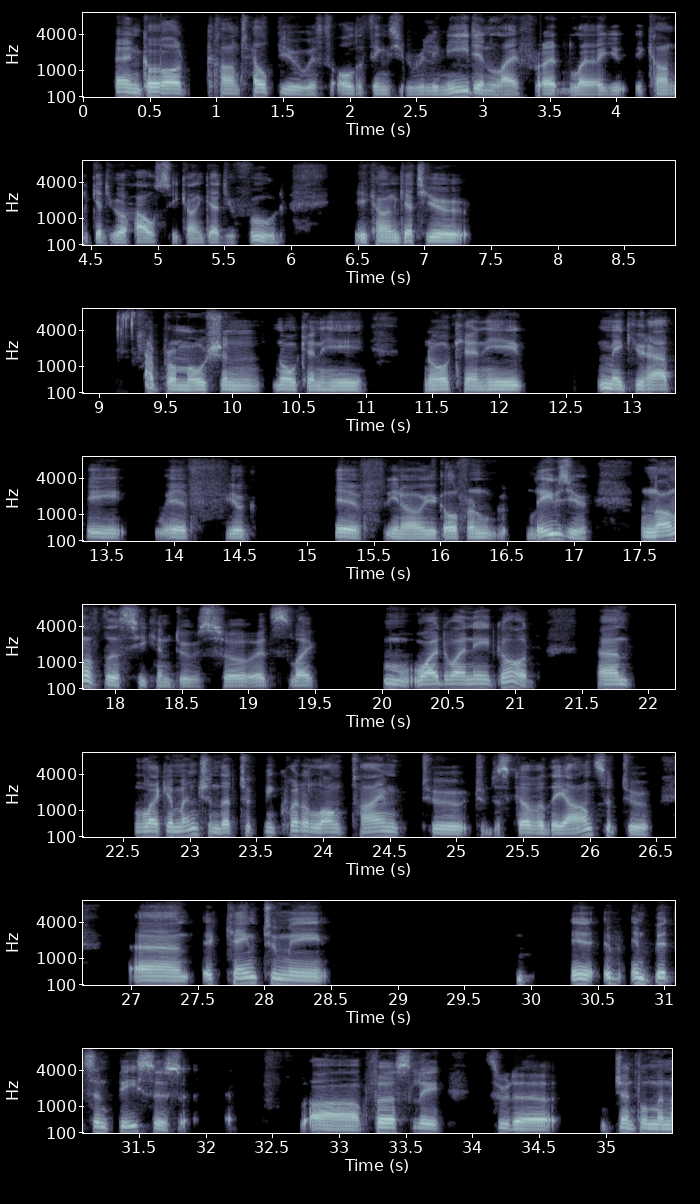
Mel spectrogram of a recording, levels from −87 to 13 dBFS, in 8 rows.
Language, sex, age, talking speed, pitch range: English, male, 30-49, 165 wpm, 90-110 Hz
